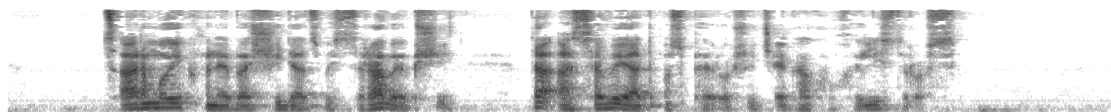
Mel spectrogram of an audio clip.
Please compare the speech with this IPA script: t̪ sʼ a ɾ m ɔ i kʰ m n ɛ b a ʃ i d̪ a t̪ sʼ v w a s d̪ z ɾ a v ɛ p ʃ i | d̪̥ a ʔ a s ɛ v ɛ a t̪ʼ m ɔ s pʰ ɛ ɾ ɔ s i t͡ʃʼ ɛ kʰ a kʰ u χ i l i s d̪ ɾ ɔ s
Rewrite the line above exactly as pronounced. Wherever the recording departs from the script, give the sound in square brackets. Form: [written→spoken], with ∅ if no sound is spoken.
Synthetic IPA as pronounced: t̪ sʼ a ɾ m ɔ i kʰ m n ɛ b a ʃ i d̪ a t̪ sʼ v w [a→i] s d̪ z ɾ a v ɛ p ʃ i | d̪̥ a ʔ a s ɛ v ɛ a t̪ʼ m ɔ s pʰ ɛ ɾ ɔ [s→ʃ] i t͡ʃʼ ɛ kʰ a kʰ u χ i l i s d̪ ɾ ɔ s

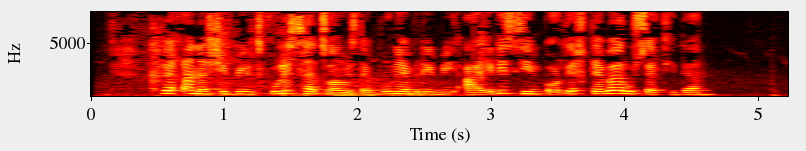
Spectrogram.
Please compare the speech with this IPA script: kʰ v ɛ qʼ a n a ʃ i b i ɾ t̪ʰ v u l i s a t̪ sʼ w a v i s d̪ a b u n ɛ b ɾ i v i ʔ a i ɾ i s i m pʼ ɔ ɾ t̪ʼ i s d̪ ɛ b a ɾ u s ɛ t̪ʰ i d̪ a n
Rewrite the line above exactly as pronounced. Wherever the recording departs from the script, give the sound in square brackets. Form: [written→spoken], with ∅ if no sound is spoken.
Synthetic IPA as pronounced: kʰ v ɛ qʼ a n a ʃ i b i ɾ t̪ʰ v u l i s a t̪ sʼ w a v i s d̪ a b u n ɛ b ɾ i v i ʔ a i ɾ i s i m pʼ ɔ ɾ t̪ʼ i [s→χ] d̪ ɛ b a ɾ u s ɛ t̪ʰ i d̪ a n

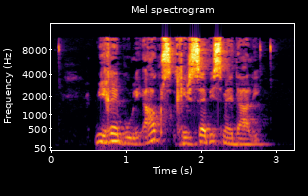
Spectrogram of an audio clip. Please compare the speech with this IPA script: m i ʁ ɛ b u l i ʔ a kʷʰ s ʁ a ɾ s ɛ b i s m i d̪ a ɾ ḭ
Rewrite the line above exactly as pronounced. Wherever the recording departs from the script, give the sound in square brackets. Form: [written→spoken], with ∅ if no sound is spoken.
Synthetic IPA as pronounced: m i ʁ ɛ b u l i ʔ a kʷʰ s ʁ [a→i] ɾ s ɛ b i s m [i→ɛ] d̪ a [ɾ→l] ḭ

